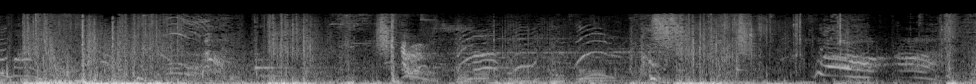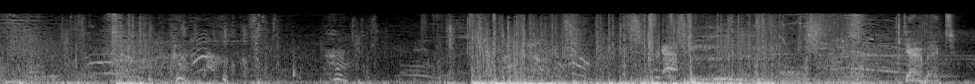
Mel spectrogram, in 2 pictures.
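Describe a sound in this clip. A rifle fires rapid bursts of shots.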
